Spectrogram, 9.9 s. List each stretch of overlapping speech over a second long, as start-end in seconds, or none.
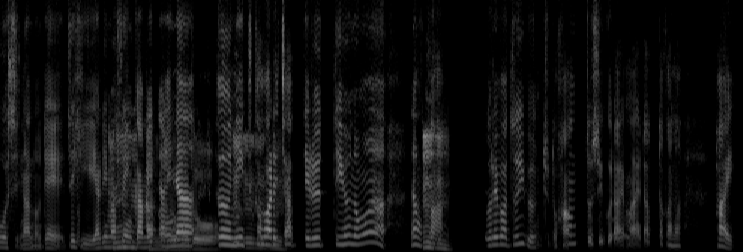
1.5-3.8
